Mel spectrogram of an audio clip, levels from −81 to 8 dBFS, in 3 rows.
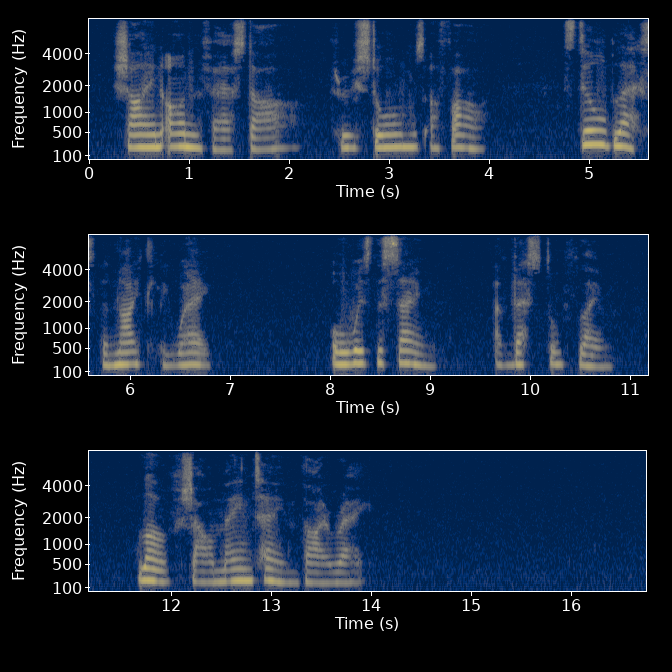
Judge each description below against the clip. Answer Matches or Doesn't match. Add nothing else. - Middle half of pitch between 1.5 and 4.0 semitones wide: Matches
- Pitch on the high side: Matches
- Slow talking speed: Matches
